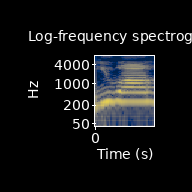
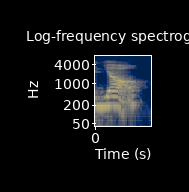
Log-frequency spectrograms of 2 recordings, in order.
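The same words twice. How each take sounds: First: Said in the usual way. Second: "y'all" run into one Southern syllable; Southern style. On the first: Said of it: "she said y'all". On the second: Shown as a demonstration. Narrator shows mother's worried speech, Southern "y'all". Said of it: "Mama started talking Southern style".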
